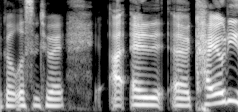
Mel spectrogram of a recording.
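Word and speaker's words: Kaiyote: listen to it and coyote is spelled with a k a i o sounds ridiculous as I'm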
